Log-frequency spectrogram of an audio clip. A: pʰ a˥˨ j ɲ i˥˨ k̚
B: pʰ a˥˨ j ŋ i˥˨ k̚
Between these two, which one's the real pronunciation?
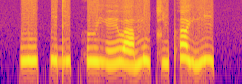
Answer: A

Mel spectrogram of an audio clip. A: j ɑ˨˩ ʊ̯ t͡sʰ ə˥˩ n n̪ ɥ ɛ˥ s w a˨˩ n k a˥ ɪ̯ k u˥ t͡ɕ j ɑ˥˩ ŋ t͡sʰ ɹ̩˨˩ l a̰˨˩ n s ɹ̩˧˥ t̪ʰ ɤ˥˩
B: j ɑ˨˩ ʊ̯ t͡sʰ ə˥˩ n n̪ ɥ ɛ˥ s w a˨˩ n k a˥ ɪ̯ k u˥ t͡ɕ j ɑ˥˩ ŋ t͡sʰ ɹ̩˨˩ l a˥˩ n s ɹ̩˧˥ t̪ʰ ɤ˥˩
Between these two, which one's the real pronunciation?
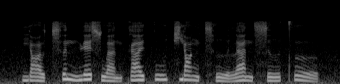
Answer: B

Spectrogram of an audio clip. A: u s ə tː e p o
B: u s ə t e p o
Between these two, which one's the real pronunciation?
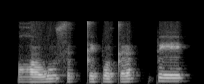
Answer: A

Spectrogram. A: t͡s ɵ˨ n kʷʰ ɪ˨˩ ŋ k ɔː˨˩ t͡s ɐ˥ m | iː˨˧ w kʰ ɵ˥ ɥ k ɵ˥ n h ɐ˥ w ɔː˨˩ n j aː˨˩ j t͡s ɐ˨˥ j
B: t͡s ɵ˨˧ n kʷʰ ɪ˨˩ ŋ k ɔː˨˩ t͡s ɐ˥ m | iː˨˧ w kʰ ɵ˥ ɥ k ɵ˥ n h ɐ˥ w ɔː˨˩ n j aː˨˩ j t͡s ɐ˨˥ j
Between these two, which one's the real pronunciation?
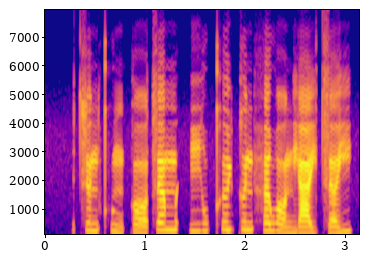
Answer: A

